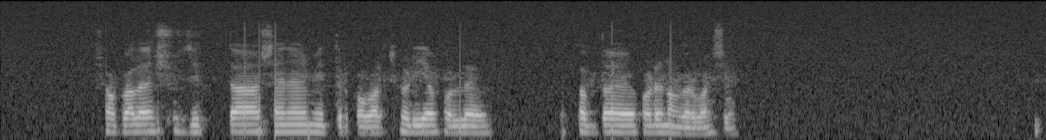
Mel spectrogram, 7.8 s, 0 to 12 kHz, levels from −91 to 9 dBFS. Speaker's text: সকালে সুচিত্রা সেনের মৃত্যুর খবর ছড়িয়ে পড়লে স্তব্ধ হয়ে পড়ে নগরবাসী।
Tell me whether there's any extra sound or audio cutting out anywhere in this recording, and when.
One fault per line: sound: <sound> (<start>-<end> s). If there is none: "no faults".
no faults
